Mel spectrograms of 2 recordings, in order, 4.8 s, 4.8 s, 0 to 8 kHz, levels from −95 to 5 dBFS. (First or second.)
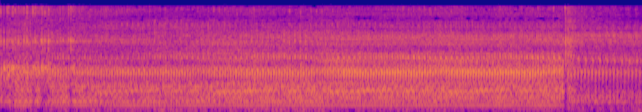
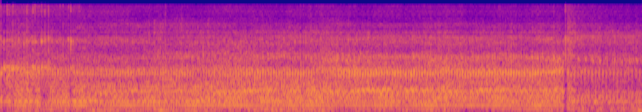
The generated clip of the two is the second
